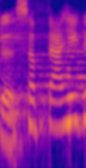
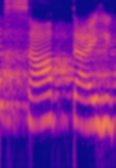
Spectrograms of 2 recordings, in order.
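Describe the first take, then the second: First: साप्ताहिक said as "sap-taahik"; short first vowel. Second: साप्ताहिक said as "saap-taahik"; long "saa" opening in साप्ताहिक. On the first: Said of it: "साप्ताहिक नहीं होता". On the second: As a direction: stretch सा at the start of साप्ताहिक. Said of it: "सा में आ की मात्रा". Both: Shown as a demonstration.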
